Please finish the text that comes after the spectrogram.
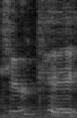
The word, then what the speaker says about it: Kirkè: and black here k this is how it's pronounced we went ahead and researched it um and kierke is actually another name for the goddess cersei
